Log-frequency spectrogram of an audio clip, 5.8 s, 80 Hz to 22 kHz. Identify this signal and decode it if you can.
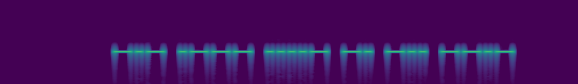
Morse code, heard as a keyed tone, about 23 wpm, 700 Hz. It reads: KJ4NDQ
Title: Speed Racing - USA Call Signs 22wpm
